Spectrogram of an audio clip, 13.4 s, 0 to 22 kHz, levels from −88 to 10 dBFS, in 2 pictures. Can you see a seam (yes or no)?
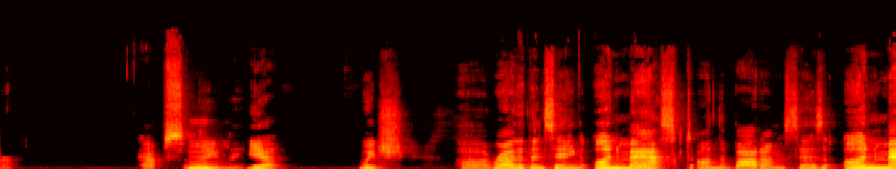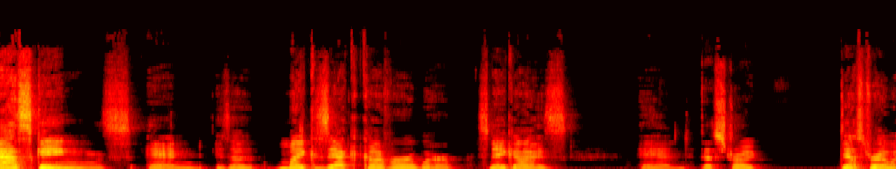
yes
